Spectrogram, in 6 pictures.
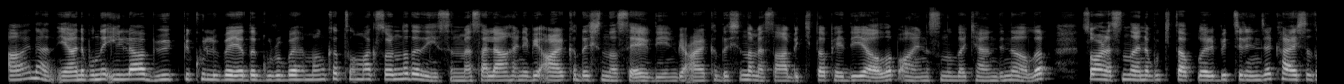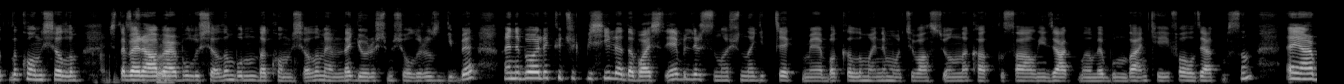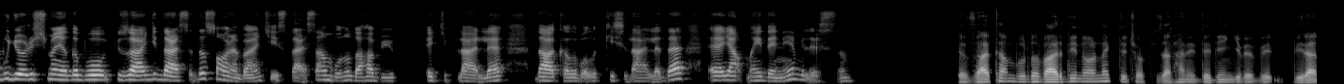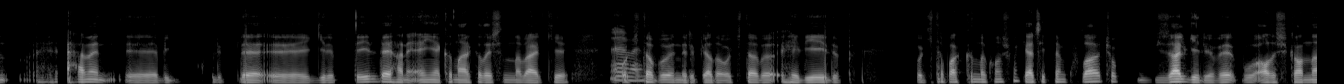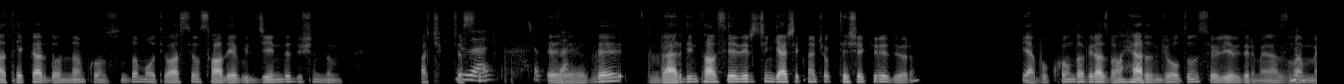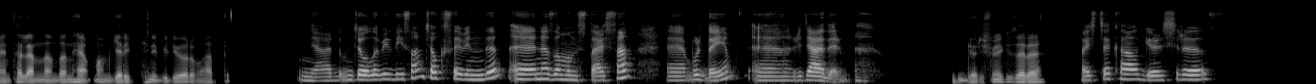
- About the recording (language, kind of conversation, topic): Turkish, advice, Her gün düzenli kitap okuma alışkanlığı nasıl geliştirebilirim?
- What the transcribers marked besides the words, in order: giggle; tapping; other noise; other background noise; laughing while speaking: "yardımcı"; giggle; chuckle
